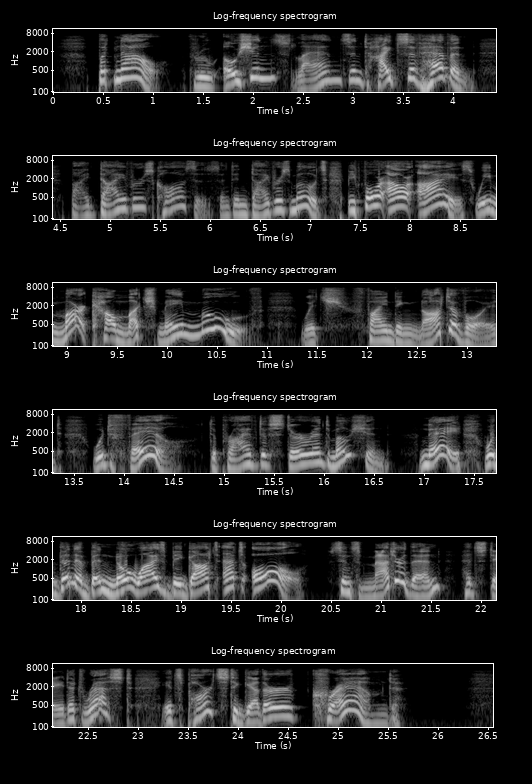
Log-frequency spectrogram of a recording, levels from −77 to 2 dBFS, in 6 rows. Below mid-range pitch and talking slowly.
No: high, 200 Hz; slow, 130 wpm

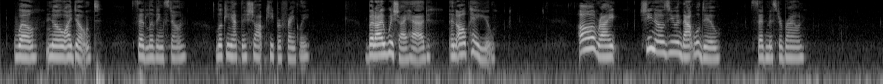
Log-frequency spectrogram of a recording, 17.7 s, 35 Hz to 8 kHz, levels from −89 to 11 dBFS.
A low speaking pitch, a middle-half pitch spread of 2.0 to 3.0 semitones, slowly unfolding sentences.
No: high, 205 Hz; average, 2.7 semitones; slow, 110 wpm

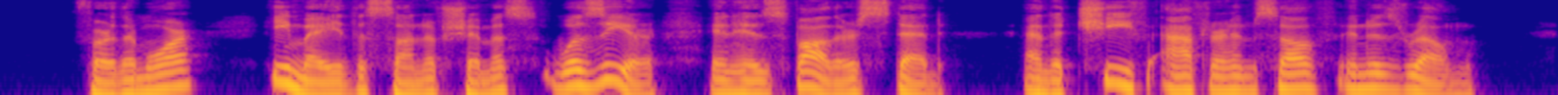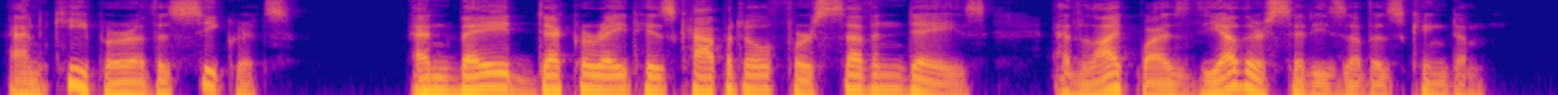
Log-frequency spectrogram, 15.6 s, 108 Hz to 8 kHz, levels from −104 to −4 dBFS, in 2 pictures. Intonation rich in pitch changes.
Yes: wide, 5.9 semitones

